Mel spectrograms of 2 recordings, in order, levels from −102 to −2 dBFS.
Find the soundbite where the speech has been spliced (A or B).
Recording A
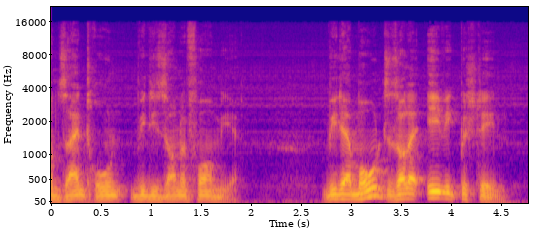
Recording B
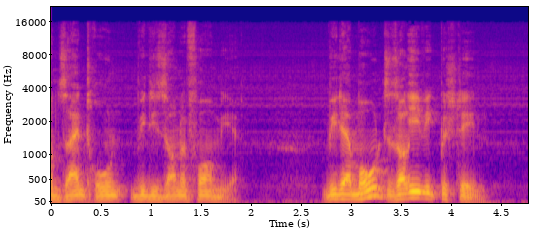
B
